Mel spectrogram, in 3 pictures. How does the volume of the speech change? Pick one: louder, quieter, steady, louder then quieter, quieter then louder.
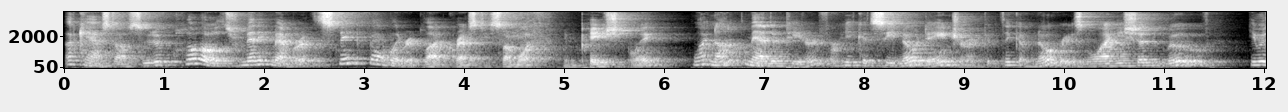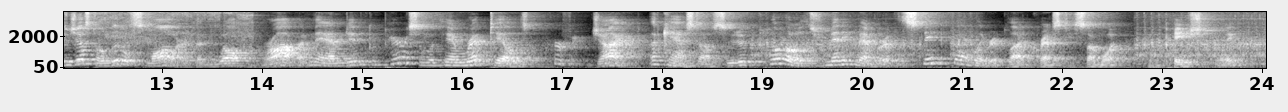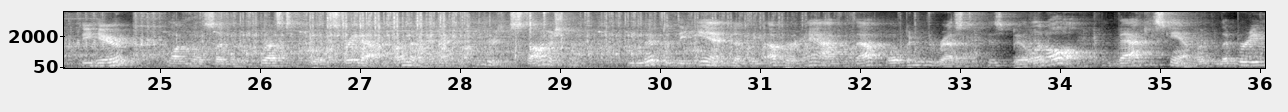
steady.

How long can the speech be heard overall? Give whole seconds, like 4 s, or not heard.
36 s.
